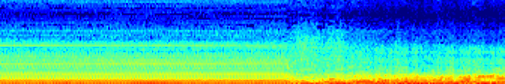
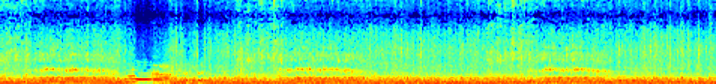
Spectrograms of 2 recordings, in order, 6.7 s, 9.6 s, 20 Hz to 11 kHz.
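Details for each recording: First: TEP70 0237 V16 locomotive diesel, first start after repair following oil priming: long steady cranking whine, then pitch drops and turns ragged as it begins pulling fuel; hard start because the governor was empty of oil. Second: TEP70 0237 locomotive with V-16 diesel, first start after repair, oil regulator just primed: heavy diesel rumbles evenly under rail and yard noise, running steadily and sounding healthy; normal running.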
